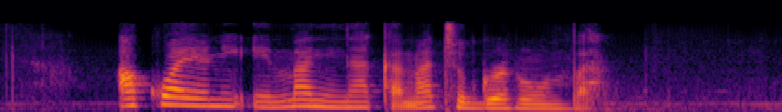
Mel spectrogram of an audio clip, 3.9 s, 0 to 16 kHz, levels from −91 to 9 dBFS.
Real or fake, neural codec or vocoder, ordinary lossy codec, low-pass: fake; codec, 16 kHz, 1 kbps, X-Codec, HuBERT features, trained on general audio; none; 7.2 kHz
